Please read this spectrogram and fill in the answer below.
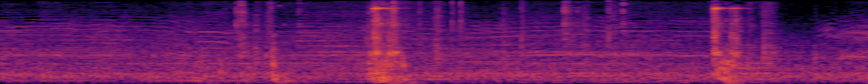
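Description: A gymnast's feet landing on a balance beam, two sharp thuds about a second and a half apart with a few lighter taps before them, over a steady arena crowd murmur.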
